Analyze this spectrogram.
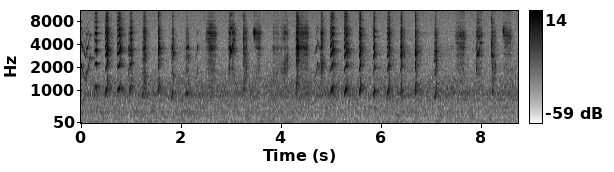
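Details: Free-roaming pet Pacific parrotlet chattering alone as drowsiness sets in, quiet indoor setting: rapid, fairly even run of short, sharp chirping notes, about three or four per second, pausing briefly, then resuming with bright, squeaky accents.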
